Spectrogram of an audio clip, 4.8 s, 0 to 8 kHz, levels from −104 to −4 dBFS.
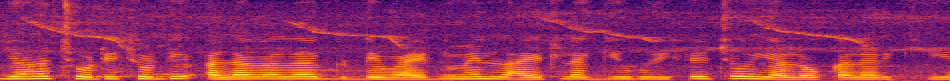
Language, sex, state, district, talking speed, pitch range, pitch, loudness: Hindi, female, Himachal Pradesh, Shimla, 165 wpm, 200-225 Hz, 210 Hz, -18 LUFS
